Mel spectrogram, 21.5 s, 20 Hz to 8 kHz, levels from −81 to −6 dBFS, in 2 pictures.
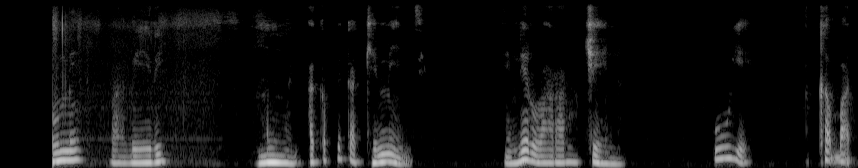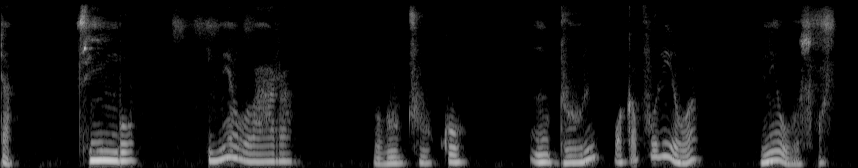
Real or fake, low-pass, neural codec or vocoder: real; 7.2 kHz; none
